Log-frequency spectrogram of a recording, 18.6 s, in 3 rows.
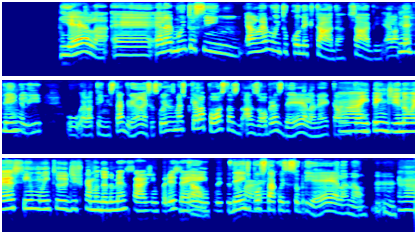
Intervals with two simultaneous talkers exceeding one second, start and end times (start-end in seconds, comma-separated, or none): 15.0-16.4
